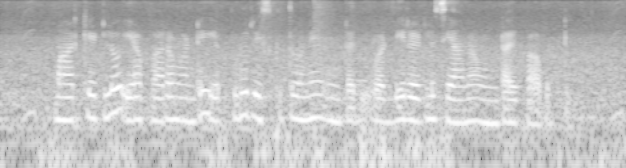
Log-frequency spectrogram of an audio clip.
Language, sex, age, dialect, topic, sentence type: Telugu, female, 18-24, Southern, banking, statement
